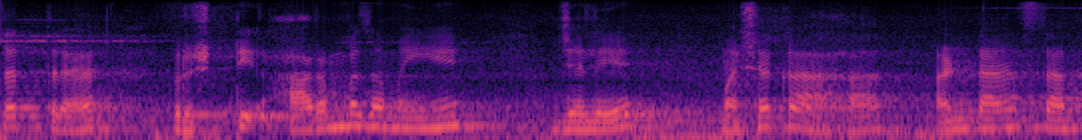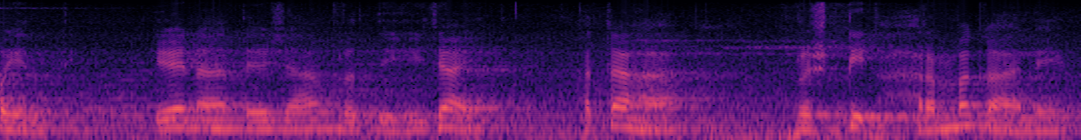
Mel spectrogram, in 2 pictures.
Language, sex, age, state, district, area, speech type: Sanskrit, male, 18-30, Karnataka, Bangalore Urban, urban, spontaneous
